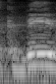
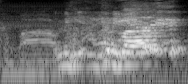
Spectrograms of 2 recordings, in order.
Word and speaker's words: Khabib: I heard it's like kebab.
